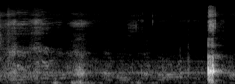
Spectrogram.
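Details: Adult burping to make a baby boy laugh: soft throat sounds, then one loud, sharp belch near the end; an ordinary burp.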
